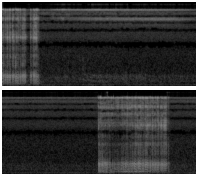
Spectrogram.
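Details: French Bulldog asleep after a long day, snoring contentedly: two harsh, buzzy snoring breaths several seconds apart with quiet stretches between.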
